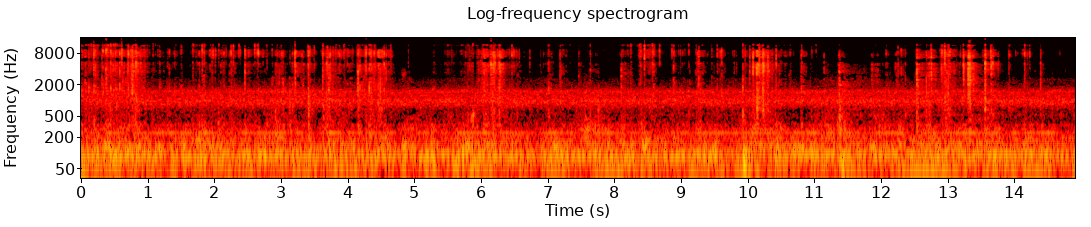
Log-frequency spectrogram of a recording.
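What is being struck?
Soap bar.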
